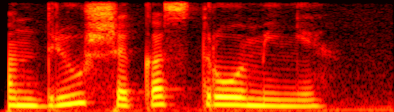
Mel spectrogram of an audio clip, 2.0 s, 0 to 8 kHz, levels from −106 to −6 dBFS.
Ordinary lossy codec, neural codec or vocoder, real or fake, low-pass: Opus, 64 kbps; none; real; 7.2 kHz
